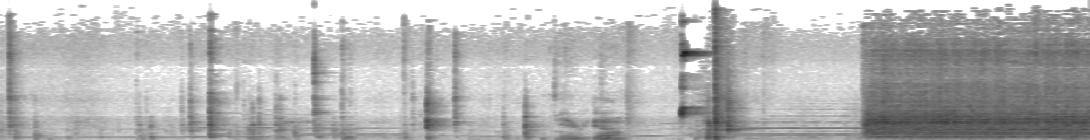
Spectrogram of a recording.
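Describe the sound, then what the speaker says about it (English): Stand mixer churning a dough of white and rye flour, a steady loud whir starting partway through and running to the end, after a stretch of scattered knocks and clatter. "Now I'm going to mix it until it's just incorporated"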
